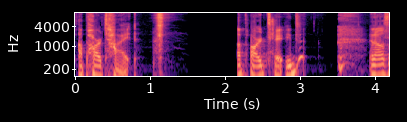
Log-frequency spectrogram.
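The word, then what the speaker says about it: apartheid: at him and said it's pronounced apar tiid aparted and I was like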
